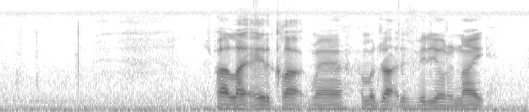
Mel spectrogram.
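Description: A small dog's paws patter softly over dirt and dry leaves.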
